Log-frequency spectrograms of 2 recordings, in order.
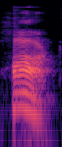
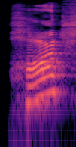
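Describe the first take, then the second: First: The word ends in a k sound. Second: The word ends in a ch sound. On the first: "like P O K" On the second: "like P O C H"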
